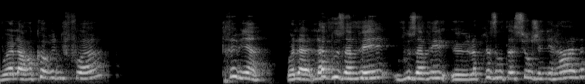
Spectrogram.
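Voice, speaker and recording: A woman with a dark, mellow tone speaks at a moderate pace with lively intonation. Room echo is audible. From southern France. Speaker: sociologist and researcher. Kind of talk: conference presentation. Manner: hesitant, many fillers.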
